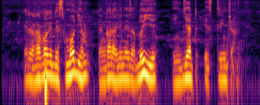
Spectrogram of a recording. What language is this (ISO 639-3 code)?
mas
